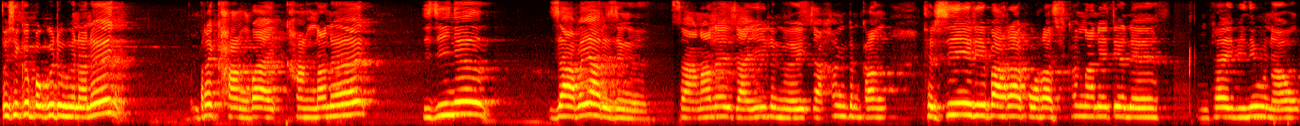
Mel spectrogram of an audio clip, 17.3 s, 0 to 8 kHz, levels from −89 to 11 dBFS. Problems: none marked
